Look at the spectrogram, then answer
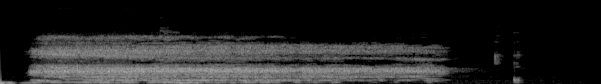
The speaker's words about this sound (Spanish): Vas a inhalar expandiendo tu abdomen y exhalar contrayendo el punto del ombligo hacia la columna. Esa es la respiración simple. Inhala largo y profundo.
